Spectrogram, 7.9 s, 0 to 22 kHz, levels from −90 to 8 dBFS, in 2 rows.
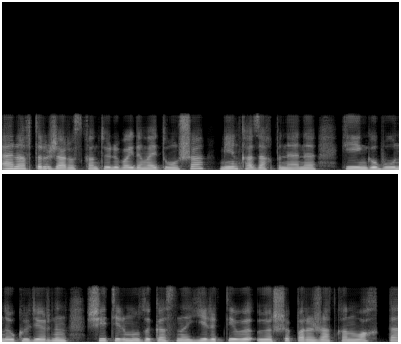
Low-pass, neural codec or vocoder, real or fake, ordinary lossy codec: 7.2 kHz; codec, 16 kHz, about 1 kbps, DyCAST, with the encoder's durations; fake; none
